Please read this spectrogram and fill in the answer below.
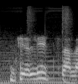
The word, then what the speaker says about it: Yelitsa: Yelitsa, like pizza.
